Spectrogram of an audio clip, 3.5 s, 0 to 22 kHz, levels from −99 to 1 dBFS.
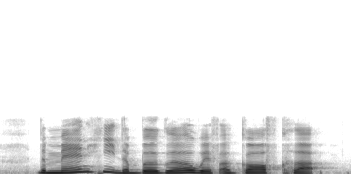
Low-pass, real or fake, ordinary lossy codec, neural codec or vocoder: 7.2 kHz; real; none; none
